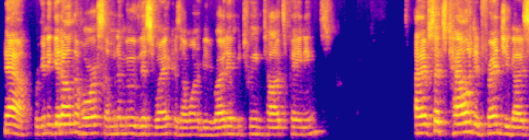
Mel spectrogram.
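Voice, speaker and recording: A man's voice: fairly high pitch, mellow. A man teaching a live yoga class, cueing moves with playful jokes and counts. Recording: echoey room.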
